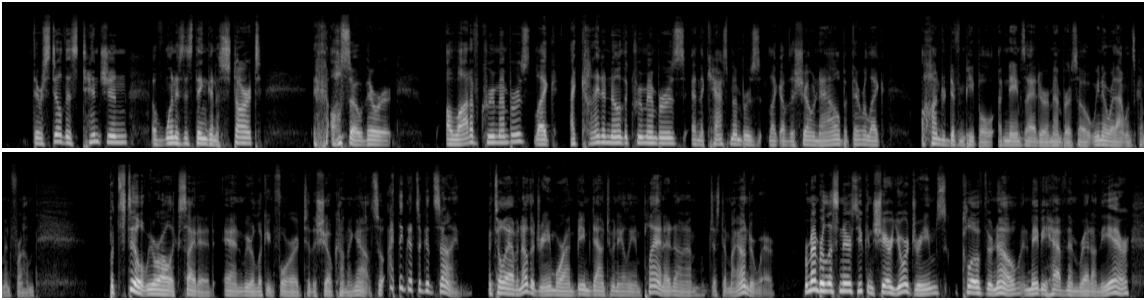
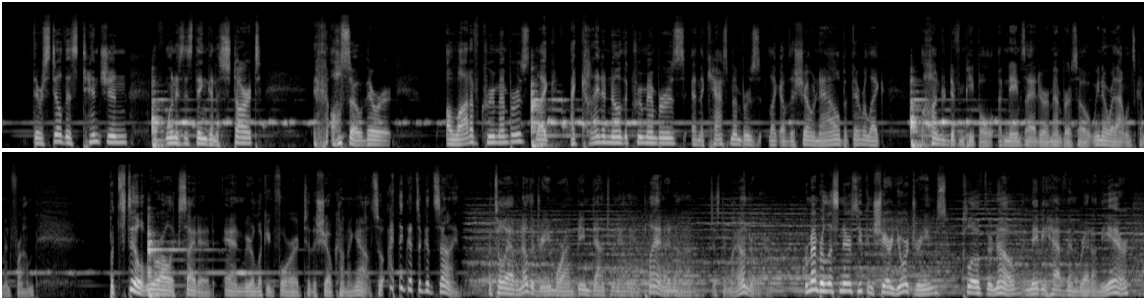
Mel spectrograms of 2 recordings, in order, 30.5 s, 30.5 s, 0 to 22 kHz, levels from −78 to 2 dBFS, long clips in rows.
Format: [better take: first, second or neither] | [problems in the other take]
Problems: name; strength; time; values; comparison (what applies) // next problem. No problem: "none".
first | background music; loud; throughout; 6 dB below the speech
